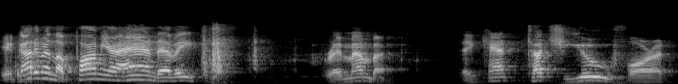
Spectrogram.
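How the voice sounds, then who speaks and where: A man's voice: on the high side, big pitch swings, a little slow, noisy background. An actor playing a sly, mocking newspaper reporter who relishes his scoop, in 1940s radio drama style. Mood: menacing, smug. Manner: mocking, insinuating, chuckling. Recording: dull, lo-fi vintage radio recording.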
